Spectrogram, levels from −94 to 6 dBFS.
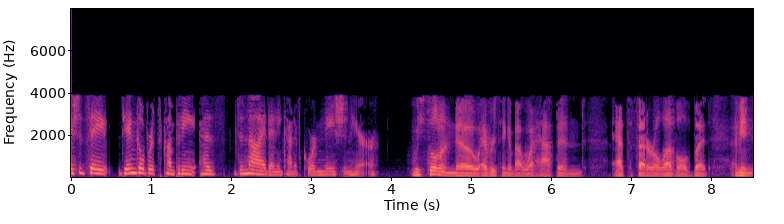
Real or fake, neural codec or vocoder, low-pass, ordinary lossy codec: real; none; 7.2 kHz; AAC, 16 kbps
